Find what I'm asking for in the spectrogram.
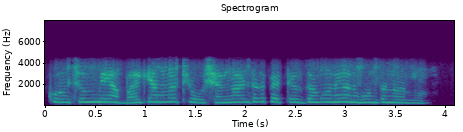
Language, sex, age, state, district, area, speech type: Telugu, female, 60+, Andhra Pradesh, East Godavari, urban, conversation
